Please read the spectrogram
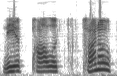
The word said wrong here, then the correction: Napolitano: I think that's the way he pronounced it, from Fox News. – Napolitano, Judge Napolitano.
